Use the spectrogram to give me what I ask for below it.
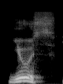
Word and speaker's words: Hughes: Hughes.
